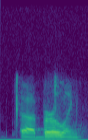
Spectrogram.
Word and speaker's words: Burling: Is it Berling? Berling. B-U-R-L-I-N-G.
